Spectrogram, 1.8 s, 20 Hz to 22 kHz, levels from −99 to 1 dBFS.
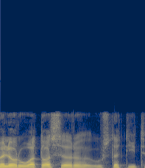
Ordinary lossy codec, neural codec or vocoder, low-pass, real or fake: AAC, 64 kbps; none; 7.2 kHz; real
